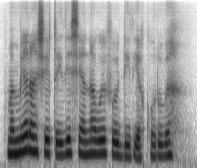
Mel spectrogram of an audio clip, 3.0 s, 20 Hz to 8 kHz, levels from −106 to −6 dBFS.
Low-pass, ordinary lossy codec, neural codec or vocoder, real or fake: none; none; codec, 16 kHz, about 1 kbps, DyCAST, with the encoder's durations; fake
